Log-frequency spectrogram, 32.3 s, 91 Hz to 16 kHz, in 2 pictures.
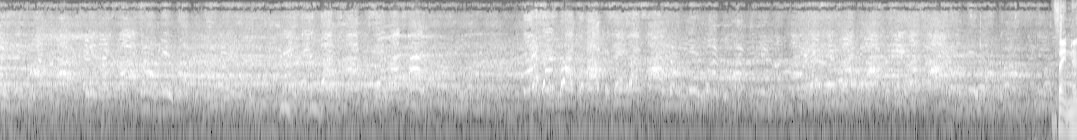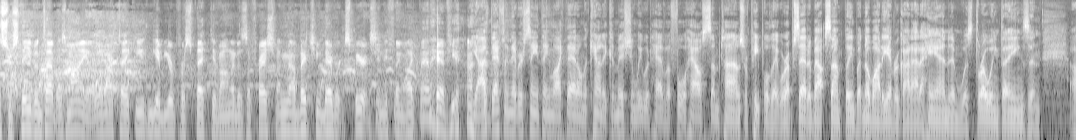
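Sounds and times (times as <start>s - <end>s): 
large crowd of protesters chanting and shouting inside a state capitol: 0.0s - 24.0s
laughter: 15.4s - 24.0s
speech: 15.9s - 32.2s.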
